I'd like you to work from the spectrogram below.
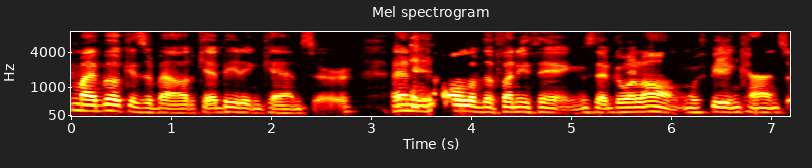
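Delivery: very low, lounging, sophisticated smoking-jacket voice. Retelling a friend's pitch from an egg chair: imitating a lounging smoking-jacket character. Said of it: "a character in a smoking jacket with a cig-".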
